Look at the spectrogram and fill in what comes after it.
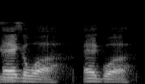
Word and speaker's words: Agawa: Agawa, I think. – Agawa. A-G-A-W-A Canyon.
